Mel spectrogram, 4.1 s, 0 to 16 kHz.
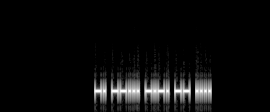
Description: Morse code, heard as a keyed tone, about 38 wpm, 700 Hz. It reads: N7CMH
